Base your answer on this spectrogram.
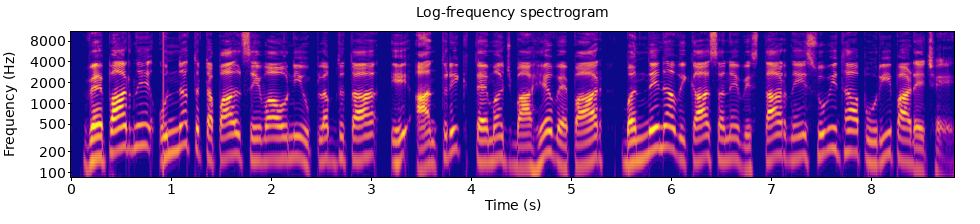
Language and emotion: Gujarati, neutral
